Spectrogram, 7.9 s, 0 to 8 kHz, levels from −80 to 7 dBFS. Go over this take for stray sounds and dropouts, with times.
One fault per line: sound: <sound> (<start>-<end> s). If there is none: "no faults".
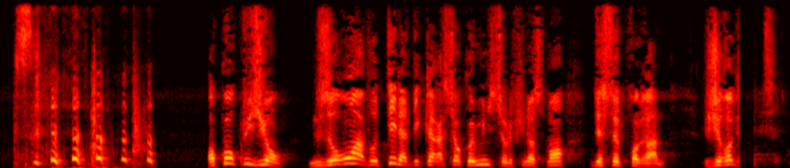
sound: laugh (0.1-1.6 s)
sound: dropout (7.4-7.5 s)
